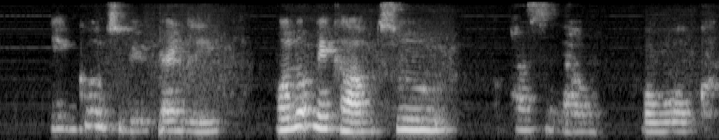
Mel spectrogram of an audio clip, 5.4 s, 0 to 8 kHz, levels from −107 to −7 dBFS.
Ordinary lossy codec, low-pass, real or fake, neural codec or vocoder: none; 7.2 kHz; fake; vocoder, 22.05 kHz, 80 mel bands, HiFi-GAN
